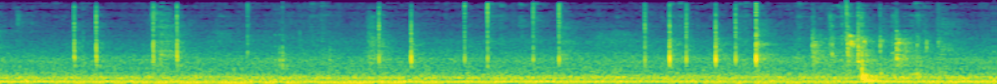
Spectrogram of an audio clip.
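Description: Small plastic keys on a handheld wireless tour-guide transmitter and receiver being pressed to step the volume setting. The presses make an irregular series of sharp little clicks over a steady low hum, with a brief handling rustle near the end.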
